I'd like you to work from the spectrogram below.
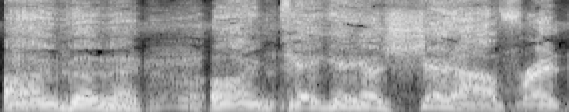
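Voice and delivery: hammed-up hoarse masked hero, pushed high and hard; Batman. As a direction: growl it hoarsely, as if straining on the toilet. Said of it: "This is how he sounds".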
